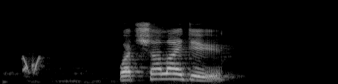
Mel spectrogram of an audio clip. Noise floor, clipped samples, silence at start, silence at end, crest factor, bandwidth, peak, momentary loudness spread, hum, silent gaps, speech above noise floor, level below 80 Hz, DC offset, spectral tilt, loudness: -78 dBFS; under 0.1%; 0.2 s; 1.1 s; 20 dB; 7.8 kHz; -10 dBFS; 16 LU; none; none; 53 dB; -80 dBFS; under 0.1%; -2.5 dB/octave; -26 LUFS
